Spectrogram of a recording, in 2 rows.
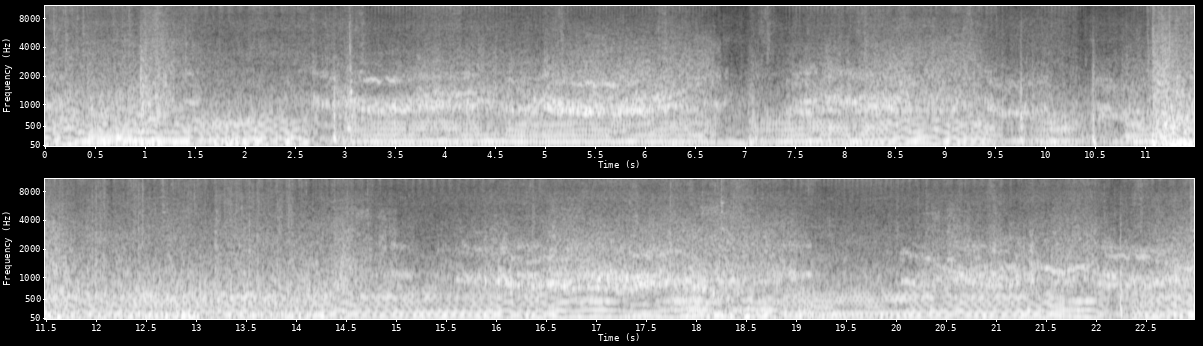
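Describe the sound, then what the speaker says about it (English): A Volkswagen Golf GTI in Forza Horizon 5 roars through its gears with rising and falling engine revs, a loud continuous drone broken by shifts, with bursts of tyre squeal and skidding in the middle. "including the Golf GTI you're driving right now"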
